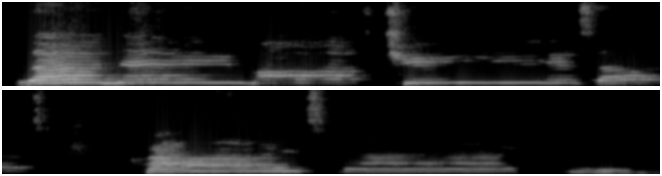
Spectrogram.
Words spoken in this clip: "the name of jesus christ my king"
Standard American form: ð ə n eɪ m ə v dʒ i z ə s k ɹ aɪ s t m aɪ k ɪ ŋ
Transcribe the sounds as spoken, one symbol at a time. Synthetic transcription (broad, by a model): ð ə n eɪ m ə v dʒ i z ə s k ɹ aɪ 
